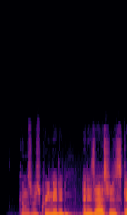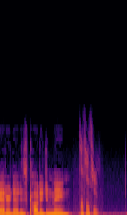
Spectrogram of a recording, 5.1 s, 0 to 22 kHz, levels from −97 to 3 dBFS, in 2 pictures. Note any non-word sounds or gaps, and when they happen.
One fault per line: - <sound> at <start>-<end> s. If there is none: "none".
- chirp at 4.1-4.6 s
